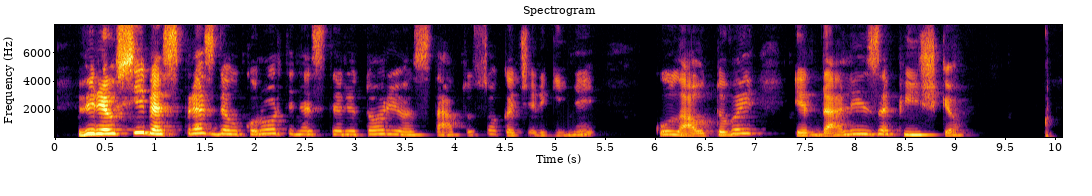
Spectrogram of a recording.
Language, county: Lithuanian, Utena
